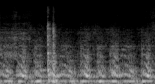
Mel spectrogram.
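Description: A car engine that had been seized and then freed up, cranking with a rhythmic starter-motor chug and a steady low hum, close and fairly loud for a short stretch, with a brief sharp burst partway through.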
